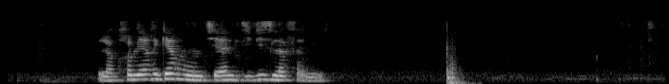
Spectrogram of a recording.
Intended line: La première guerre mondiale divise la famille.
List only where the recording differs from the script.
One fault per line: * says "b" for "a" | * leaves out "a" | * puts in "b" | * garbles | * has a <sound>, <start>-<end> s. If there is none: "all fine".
* has a thud, 4.5-4.8 s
